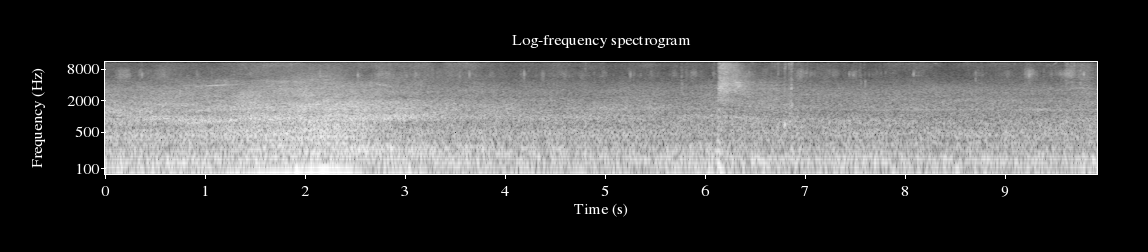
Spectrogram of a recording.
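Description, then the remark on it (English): Fire trucks rumble past, a loud, steady low engine roar that swells briefly early on, with a short hiss of air partway through and no talking. “Any more fire trucks, there'll be more trucks than buses.”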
